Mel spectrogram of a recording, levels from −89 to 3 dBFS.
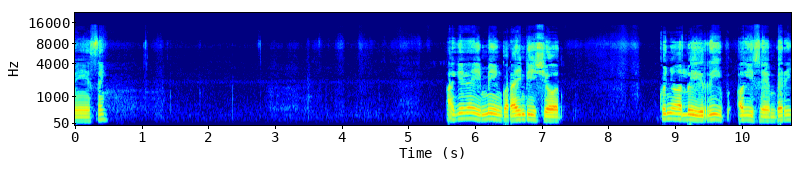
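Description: Throughout, the speech likely passed through HE-AAC compression at a low bitrate, around 20 kbps. The treble is rebuilt from copied lower bands, giving plainly audible grit on s sounds and nothing above 14.9 kHz.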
